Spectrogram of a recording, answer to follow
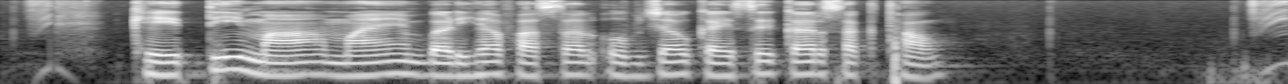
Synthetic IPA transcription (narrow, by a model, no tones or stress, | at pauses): kʰeːt̪imãːmãːẽbəɽ̤ijapʰaːsəlʊbd͡ʒaːʋkəːsekəɾsəkt̪ʰãːõː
